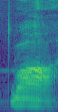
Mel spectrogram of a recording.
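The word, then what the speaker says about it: Wah: Wa. It's like W-A-H, and it goes from low to as high as you can go.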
